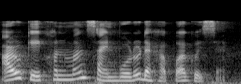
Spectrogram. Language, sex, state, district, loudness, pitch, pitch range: Assamese, female, Assam, Kamrup Metropolitan, -16 LUFS, 220 Hz, 190-275 Hz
